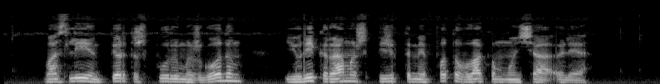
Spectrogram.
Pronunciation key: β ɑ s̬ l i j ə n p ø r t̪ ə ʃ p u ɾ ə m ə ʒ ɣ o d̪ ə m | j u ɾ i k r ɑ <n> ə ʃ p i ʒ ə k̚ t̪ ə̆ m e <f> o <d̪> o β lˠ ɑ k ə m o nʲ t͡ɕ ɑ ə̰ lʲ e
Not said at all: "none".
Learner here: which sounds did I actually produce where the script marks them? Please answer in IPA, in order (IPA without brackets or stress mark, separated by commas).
m, f, t̪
